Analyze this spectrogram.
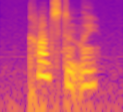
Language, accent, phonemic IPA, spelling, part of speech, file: English, US, /ˈkɑnstənʔli/, constantly, adverb, En-us-constantly.ogg
- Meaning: 1. With steadfastness; with resolve; in loyalty, faithfully 2. In a constant manner; occurring continuously; persistently 3. Recurring regularly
